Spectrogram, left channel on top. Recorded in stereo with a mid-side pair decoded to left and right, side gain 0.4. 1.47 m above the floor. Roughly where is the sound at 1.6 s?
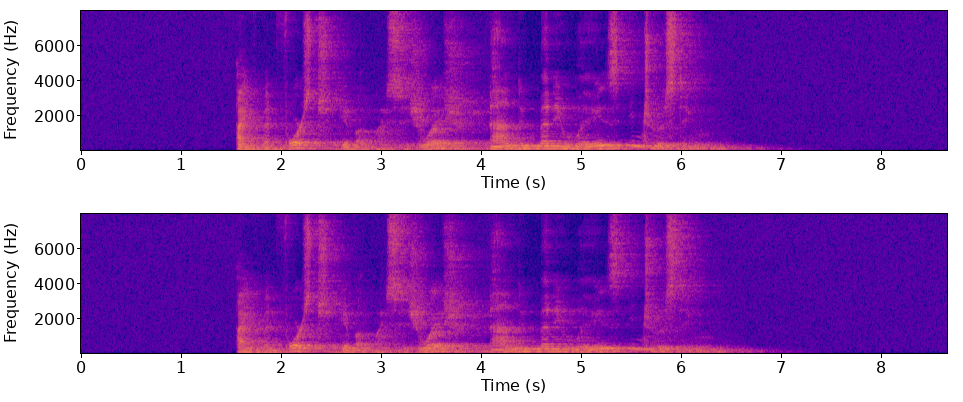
Ahead left.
